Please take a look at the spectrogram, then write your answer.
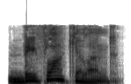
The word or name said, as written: deflocculant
